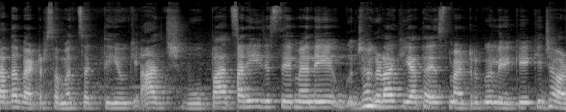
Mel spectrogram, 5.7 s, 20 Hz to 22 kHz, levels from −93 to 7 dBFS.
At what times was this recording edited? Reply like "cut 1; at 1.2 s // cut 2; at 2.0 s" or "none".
cut 1; at 2.4 s

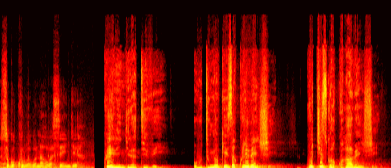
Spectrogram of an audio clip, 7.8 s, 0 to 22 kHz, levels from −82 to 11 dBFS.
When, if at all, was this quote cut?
cut 1; at 1.8 s

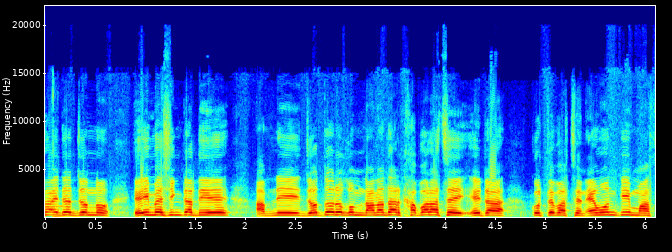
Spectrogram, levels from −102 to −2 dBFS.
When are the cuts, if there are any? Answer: none

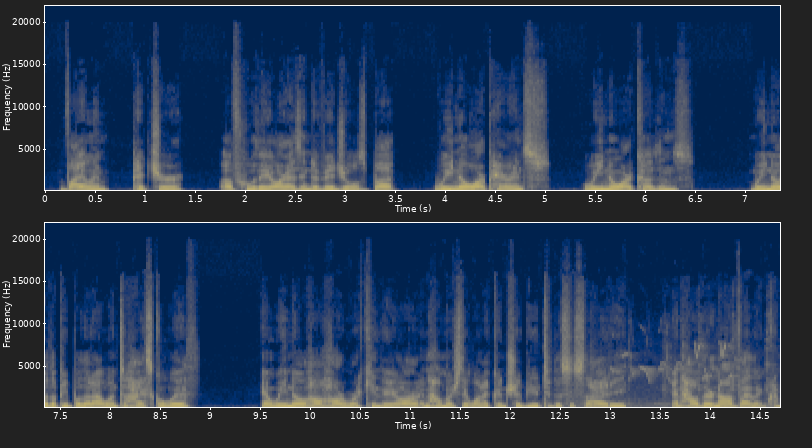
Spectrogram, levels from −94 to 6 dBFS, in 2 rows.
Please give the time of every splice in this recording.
none

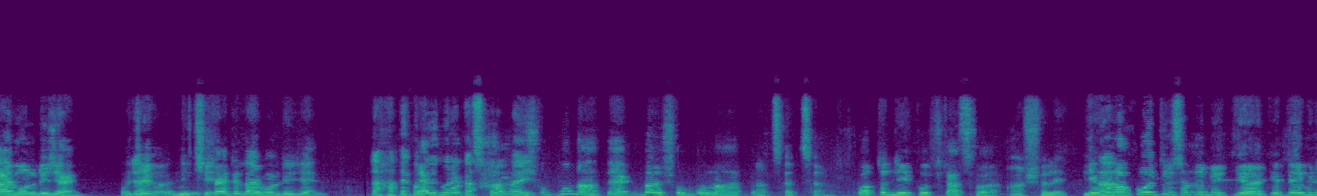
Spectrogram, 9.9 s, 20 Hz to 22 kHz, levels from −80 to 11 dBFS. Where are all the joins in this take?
none

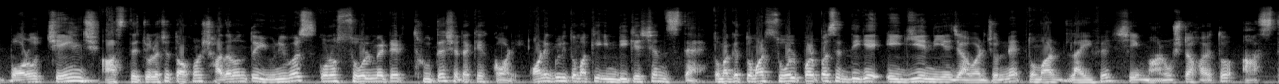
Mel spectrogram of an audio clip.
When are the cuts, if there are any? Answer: cut 1; at 0.9 s // cut 2; at 3.1 s // cut 3; at 5.2 s // cut 4; at 7.0 s // cut 5; at 10.2 s

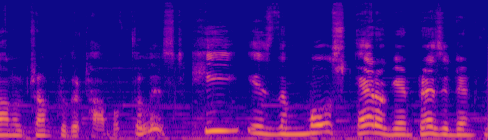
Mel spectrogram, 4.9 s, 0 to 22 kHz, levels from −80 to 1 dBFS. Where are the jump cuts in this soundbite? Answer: cut 1; at 1.8 s // cut 2; at 3.4 s // cut 3; at 4.1 s

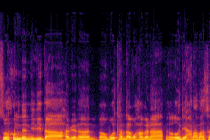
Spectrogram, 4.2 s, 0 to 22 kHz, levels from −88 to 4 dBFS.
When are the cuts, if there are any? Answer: cut 1; at 1.9 s // cut 2; at 3.3 s

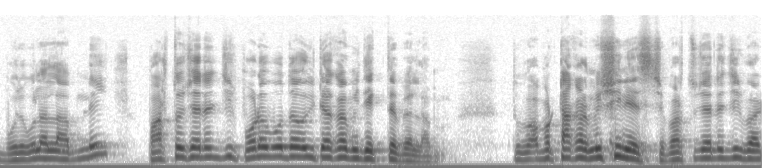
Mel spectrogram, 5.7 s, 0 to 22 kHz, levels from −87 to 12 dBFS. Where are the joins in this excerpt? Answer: cut 1; at 1.0 s

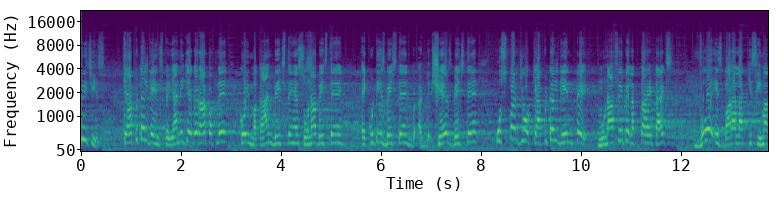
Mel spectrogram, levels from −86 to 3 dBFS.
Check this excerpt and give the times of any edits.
none

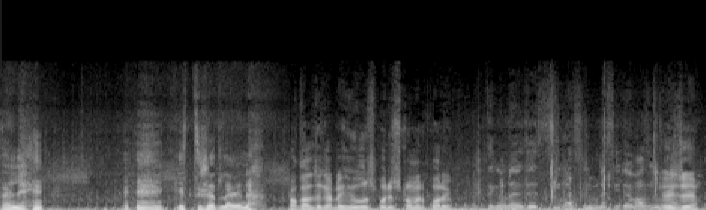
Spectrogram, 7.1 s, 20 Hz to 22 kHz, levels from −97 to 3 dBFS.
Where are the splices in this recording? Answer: cut 1; at 2.9 s

